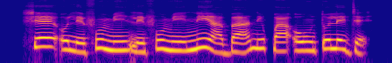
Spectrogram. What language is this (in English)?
Yoruba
